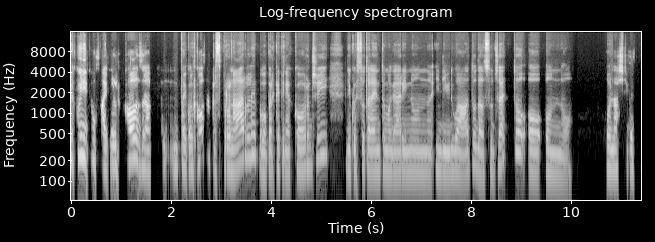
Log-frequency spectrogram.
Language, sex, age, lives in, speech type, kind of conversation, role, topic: Italian, female, 50-54, United States, conversation, podcast, host, Parla di una persona che ti ha davvero ispirato, sai?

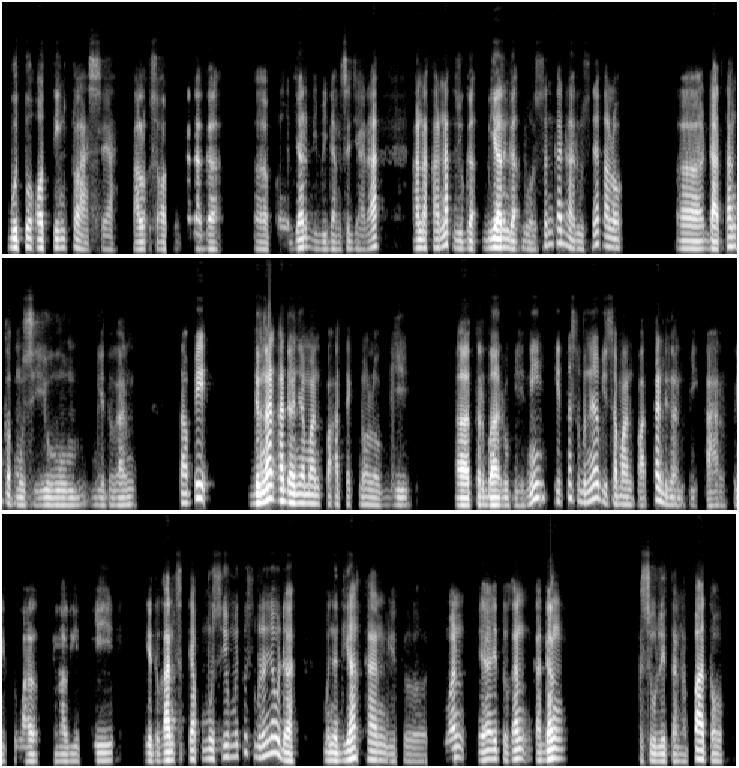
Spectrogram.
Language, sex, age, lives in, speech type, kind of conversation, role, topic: Indonesian, male, 30-34, Indonesia, conversation, unstructured, none, Apa perubahan positif yang kamu rasakan berkat teknologi terbaru?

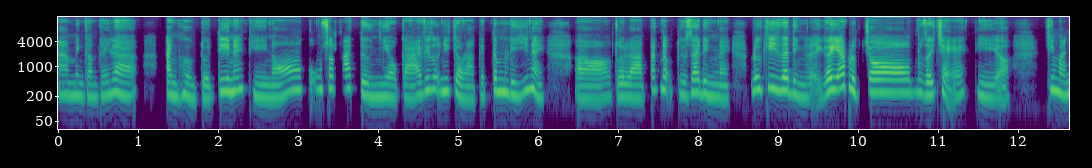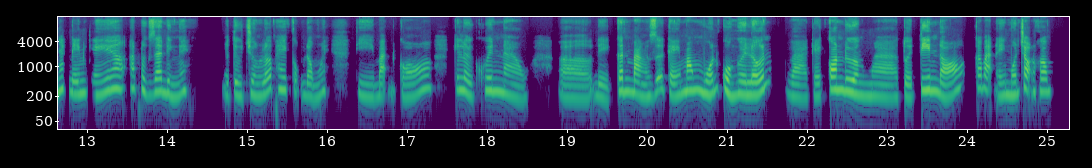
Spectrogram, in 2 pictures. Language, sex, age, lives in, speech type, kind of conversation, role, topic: Vietnamese, female, 20-24, Vietnam, conversation, podcast, host, Bạn sẽ khuyên bản thân tuổi teen điều gì, thật lòng?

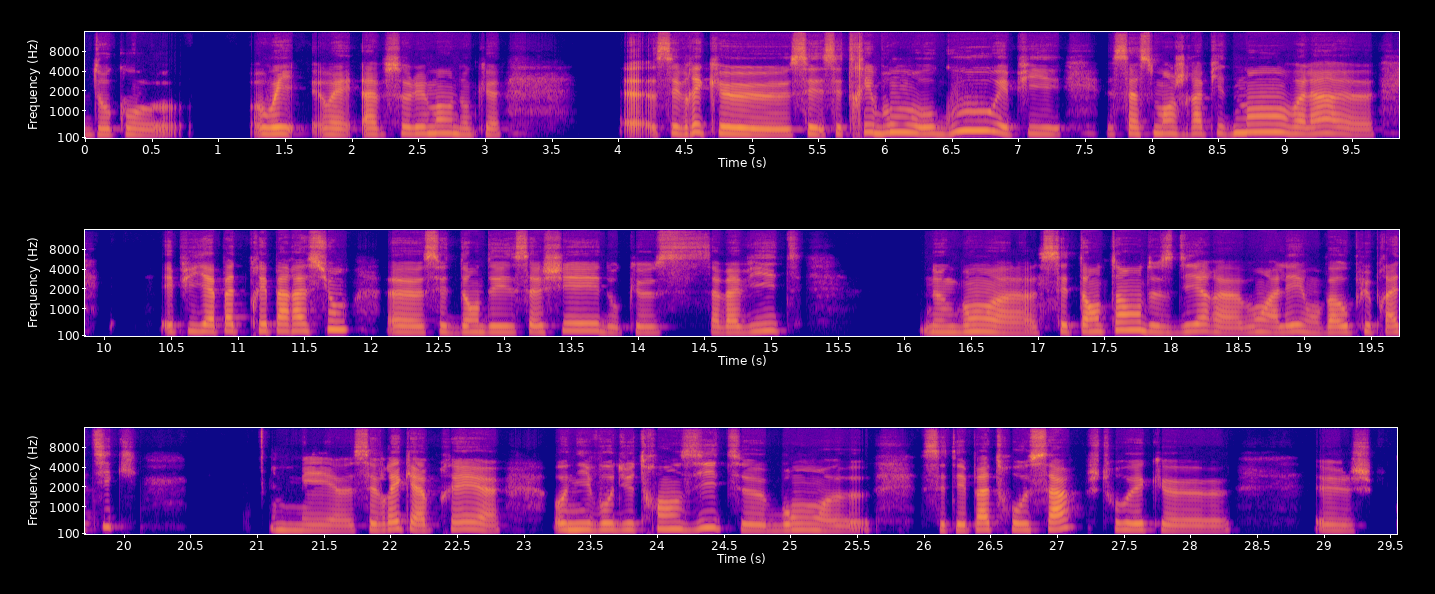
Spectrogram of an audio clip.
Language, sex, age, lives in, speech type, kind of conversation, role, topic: French, female, 35-39, France, conversation, podcast, guest, Quel est ton petit-déjeuner type, si tu en as un ?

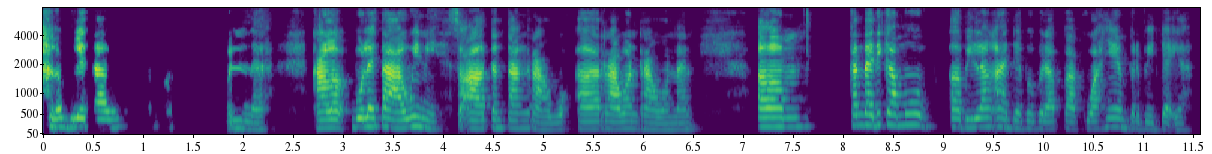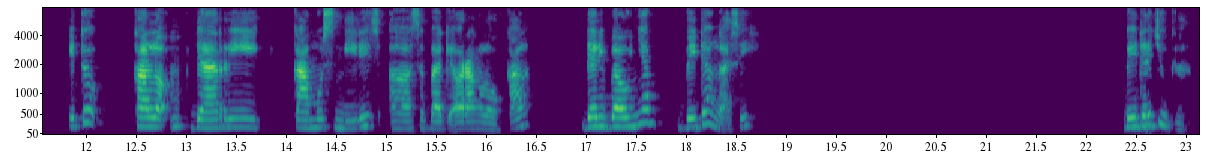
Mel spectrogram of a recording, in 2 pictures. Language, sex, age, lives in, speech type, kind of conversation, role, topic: Indonesian, female, 35-39, United States, conversation, podcast, host, Rasa atau aroma apa yang langsung membuat kamu merasa seperti pulang ke rumah?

